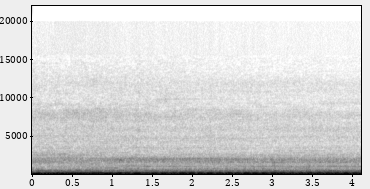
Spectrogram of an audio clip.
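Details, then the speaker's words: 2009 Dodge Challenger SRT-8 V8 after new evap purge valve install and code clear: even, deep rumble holding steady for several seconds with no misfire or stumble; normal idle, awaiting drive cycle. "It's on over here because we haven't started up the car, but let's go ahead and start it up."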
